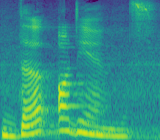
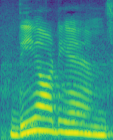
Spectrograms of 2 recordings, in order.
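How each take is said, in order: First: The article is said with a short 'thuh' vowel. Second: The article is said with a long 'thee' vowel. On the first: The speaker calls it wrong. "any uh, mistakes are only to make you aware" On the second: The speaker calls it right. "When the comes before the, um, uh, you know, the uh, vowel sound, how should it be pronounced? So I should have said"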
